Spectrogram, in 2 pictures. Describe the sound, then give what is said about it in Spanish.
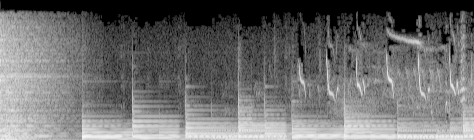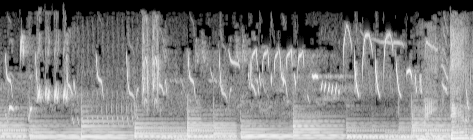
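A radio station jingle plays a steady run of bright, chime-like melodic tones topped by quick chirping, bird-like whistles, continuous and fairly loud throughout. “Con vuestro permiso voy a poner un jingle ahí.”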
